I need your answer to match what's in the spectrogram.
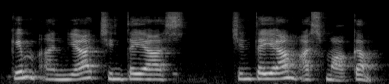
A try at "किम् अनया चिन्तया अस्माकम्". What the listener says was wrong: கிம் அந்யாலாம் இல்ல, கிம் அனயா,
